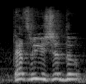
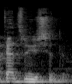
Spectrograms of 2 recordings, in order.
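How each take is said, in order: First: Much higher, pressing it home; insistent repeat. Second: Said in the usual way. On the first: Retold or imitated. Rabbi urging the patient to have faith, insistent. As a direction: raise the voice's pitch to urge it.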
